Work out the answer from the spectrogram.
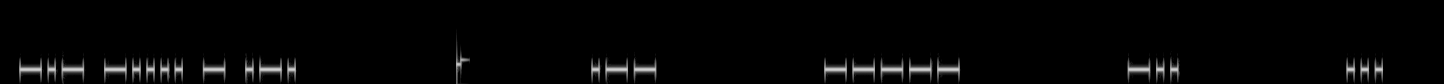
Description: Morse code, heard as a keyed tone, about 17 wpm, spaced as for 7 wpm, 700 Hz. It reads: K6TR W0DS
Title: USA Call Signs - 4 Characters - 8x Character Spacing - 17wpm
